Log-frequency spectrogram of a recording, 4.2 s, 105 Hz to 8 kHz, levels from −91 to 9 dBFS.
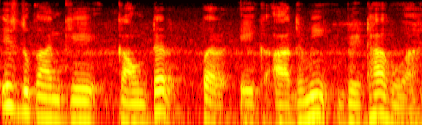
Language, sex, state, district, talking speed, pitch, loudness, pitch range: Hindi, male, Madhya Pradesh, Dhar, 140 wpm, 125 Hz, -18 LUFS, 110-155 Hz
